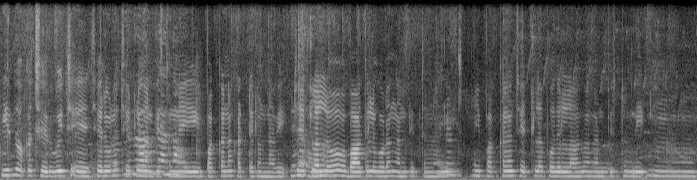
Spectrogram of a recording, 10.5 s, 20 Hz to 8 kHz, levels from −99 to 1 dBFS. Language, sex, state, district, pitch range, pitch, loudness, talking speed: Telugu, female, Andhra Pradesh, Guntur, 200-220 Hz, 210 Hz, -28 LUFS, 105 wpm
